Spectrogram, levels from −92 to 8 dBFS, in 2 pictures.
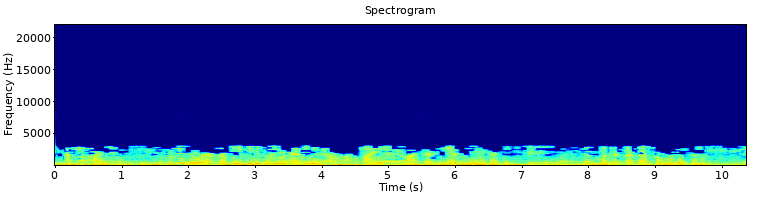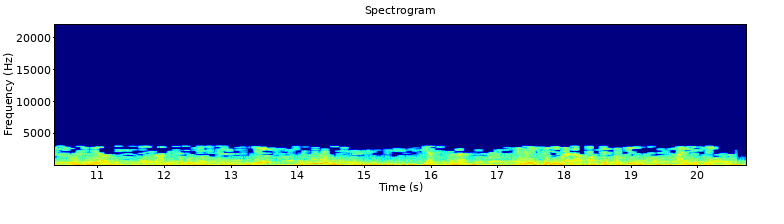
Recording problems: distortion; heavy; 6 dB below the speech
garbled, watery; badly; nothing above 3 kHz
voice in the background; loud; throughout; 8 dB below the speech
low rumble; loud; throughout; 8 dB below the speech

